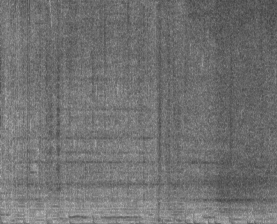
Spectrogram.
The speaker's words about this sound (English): Let's hit the frying pan. The frying pan. It's just a little light little fry, just to heat them up, you know? You want cold hot dogs.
